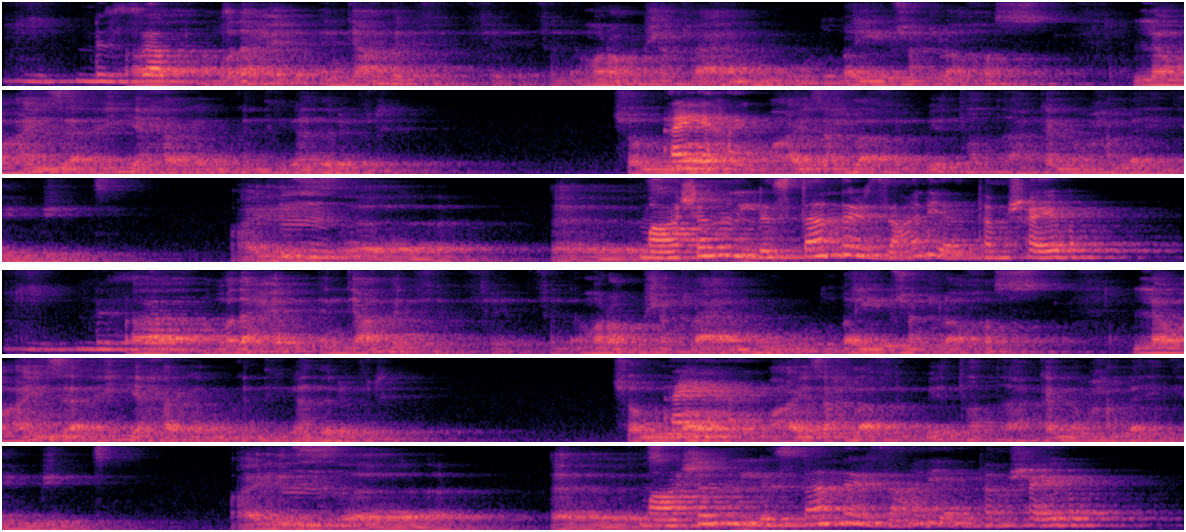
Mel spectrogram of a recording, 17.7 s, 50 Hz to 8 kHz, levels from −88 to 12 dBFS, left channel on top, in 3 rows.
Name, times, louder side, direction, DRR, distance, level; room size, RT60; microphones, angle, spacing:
voice 1, 0.0-0.8 6.1-6.3 9.2-9.6 13.2-13.5 15.0-17.2, left 3 dB, 75° left, 5 dB, 0.4 m, -23 dB
voice 2, 0.6-5.2 5.7-7.8 9.0-12.1 13.0-14.1 14.6-15.1, right 1 dB, 20° right, 0 dB, 0.5 m, -28 dB
5.1 x 2.1 x 3.7 m, 1.1 s
head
